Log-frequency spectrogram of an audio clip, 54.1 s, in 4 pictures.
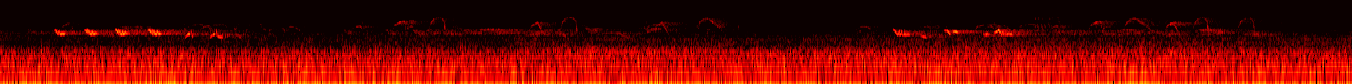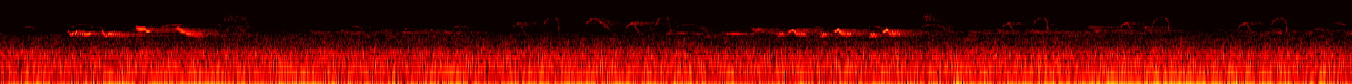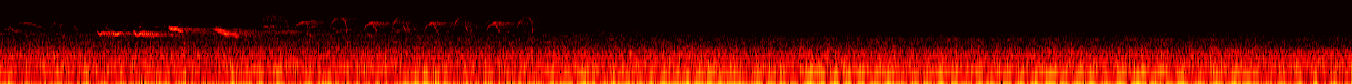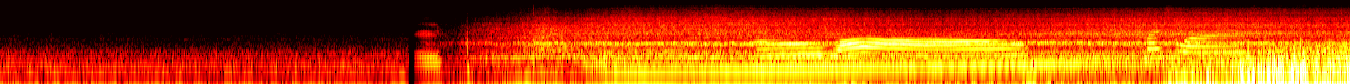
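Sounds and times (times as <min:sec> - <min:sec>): birds chirping: 0:00.0 - 0:33.5, 0:44.7 - 0:54.0
outdoor background noise: 0:00.0 - 0:54.0.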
